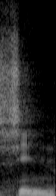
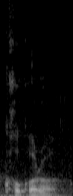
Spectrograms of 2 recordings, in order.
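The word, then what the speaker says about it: 心: and heart um the the character in chinese is pronounced in japanese shin or kokoro and it unifies a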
